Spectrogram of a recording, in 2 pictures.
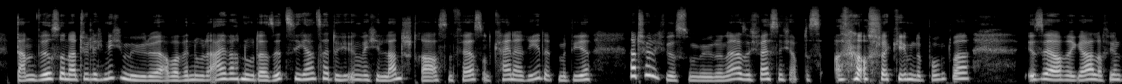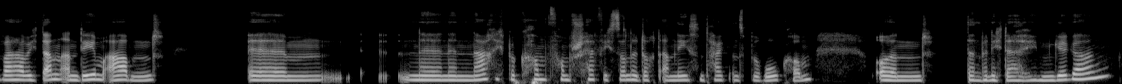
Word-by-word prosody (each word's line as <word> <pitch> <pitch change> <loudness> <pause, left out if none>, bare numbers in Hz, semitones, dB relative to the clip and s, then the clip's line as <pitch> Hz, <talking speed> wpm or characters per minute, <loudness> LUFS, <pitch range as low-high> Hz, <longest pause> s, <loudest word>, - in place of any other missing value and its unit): dann 205 +3 +1
wirst 250 +4 +6
du 260 - +5
natürlich 230 0 +2
nicht 285 +3 -1
müde. 185 -6 +3
Aber 190 0 +1
wenn 200 +2 0
du 205 - 0
da 200 - -1
einfach 255 +2 +3
nur 235 -3 +4
da 195 -2 +2
sitzt 225 +9 0
die 250 - +2
ganze 255 +3 +1
Zeit 255 -4 0
durch 205 -1 -1
irgendwelche 210 -2 -3
Landstraßen 190 -2 0
fährst 205 +4 -1
und - - -9
keiner 220 -1 0
redet 220 0 -3
mit 190 0 -6
dir, 210 +3 +2 0.4
natürlich 390 - +4
wirst 190 -2 -1
du - - -4
müde, 175 0 -2
ne? 220 +6 0
Also 250 -3 +2
ich 215 - -6
weiß 240 0 +2
nicht, 230 +1 -4
ob - - -17
das 210 - -6 0.3
der 245 -3 +8
ausschlaggebende 230 -3 +1
Punkt 220 +5 -5
war. 270 0 +3 0.5
Ist 210 +4 0
ja 215 -4 +7
auch 210 - -4
egal. 205 +3 +3
Auf 205 - -5
jeden 225 -1 -1
Fall 210 0 +2
habe 210 -1 +2
ich 200 -1 -9
dann 230 +1 +2
an 200 - 0
dem 220 +2 +2
Abend, 200 -1 0 0.8
ähm, 195 0 -1 0.6
'ne 205 -1 +1
'ne 200 0 +1
Nachricht 215 +5 -1
bekommen 225 +1 -3
vom 215 0 -6
Chef, 225 -1 -6
„ich 205 - -8
solle 210 0 -1
doch 200 -1 -7
am 190 - -4
nächsten 200 +1 -4
Tag 205 0 -7
ins 195 -2 -10
Büro 185 +1 -3
kommen“. 210 +3 -6 0.6
Und 190 - -1 0.3
dann 200 -2 -2
bin 195 +1 -3
ich 195 - -2
da 185 0 -2
hingegangen 205 - 0
205 Hz, 205 wpm, -21 LUFS, 195-230 Hz, 0.8 s, der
